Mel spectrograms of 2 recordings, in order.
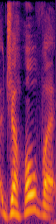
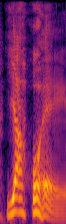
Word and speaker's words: Yahweh: And his name isn't Jehovah, it's Yahweh, okay? You got to say it right, Yahweh. And I'm an Elohim, not a god of the heathen.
